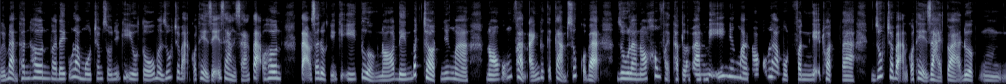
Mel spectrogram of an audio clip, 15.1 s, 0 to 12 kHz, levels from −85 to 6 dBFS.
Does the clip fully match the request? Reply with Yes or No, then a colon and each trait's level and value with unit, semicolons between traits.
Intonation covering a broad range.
No: average, 4.1 semitones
